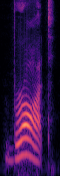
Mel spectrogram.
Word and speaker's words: brought: Bring, brought, brought, buy, bought, bought. Catch. Caught. Caught. Fight. Fought. Fought. Seek. Sought. Sought. Teach. Taught. Taught. Think. Thought. Thought. Remember that the G is silent in these verbs.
